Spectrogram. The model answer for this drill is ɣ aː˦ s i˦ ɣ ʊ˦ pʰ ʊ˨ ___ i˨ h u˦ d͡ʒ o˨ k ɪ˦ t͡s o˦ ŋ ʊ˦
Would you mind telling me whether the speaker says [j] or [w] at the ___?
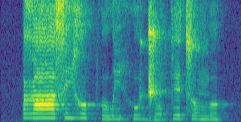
w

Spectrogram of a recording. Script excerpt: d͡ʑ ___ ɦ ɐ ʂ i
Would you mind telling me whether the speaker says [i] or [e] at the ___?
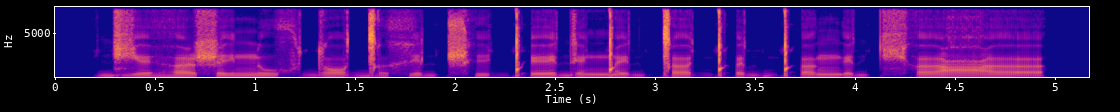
e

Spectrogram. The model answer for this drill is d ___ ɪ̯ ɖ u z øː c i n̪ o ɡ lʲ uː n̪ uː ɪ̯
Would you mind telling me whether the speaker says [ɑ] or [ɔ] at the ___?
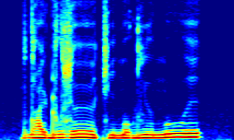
ɑ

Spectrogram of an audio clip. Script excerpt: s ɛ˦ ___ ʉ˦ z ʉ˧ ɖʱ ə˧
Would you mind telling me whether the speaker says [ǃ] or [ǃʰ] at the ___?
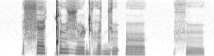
ǃ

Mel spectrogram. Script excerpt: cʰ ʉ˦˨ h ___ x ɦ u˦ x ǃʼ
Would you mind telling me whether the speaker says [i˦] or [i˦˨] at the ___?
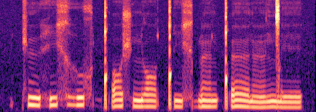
i˦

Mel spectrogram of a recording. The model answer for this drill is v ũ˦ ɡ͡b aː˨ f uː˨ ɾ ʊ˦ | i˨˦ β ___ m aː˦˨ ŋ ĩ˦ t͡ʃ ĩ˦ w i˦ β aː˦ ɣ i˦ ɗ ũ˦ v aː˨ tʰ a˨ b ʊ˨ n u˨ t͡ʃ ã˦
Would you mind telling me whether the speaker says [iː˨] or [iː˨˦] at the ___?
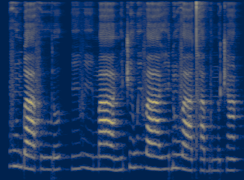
iː˨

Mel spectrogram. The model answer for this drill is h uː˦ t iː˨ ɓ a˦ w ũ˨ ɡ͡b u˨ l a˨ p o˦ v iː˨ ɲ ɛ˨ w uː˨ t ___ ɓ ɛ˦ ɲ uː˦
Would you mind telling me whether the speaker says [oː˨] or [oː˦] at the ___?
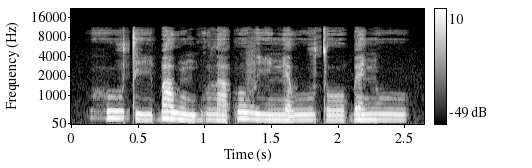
oː˨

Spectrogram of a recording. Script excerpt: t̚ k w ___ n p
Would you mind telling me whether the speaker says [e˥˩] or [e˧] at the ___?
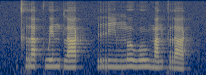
e˥˩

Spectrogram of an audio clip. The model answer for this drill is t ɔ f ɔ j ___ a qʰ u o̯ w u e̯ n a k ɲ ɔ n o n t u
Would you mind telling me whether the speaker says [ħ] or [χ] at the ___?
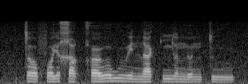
χ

